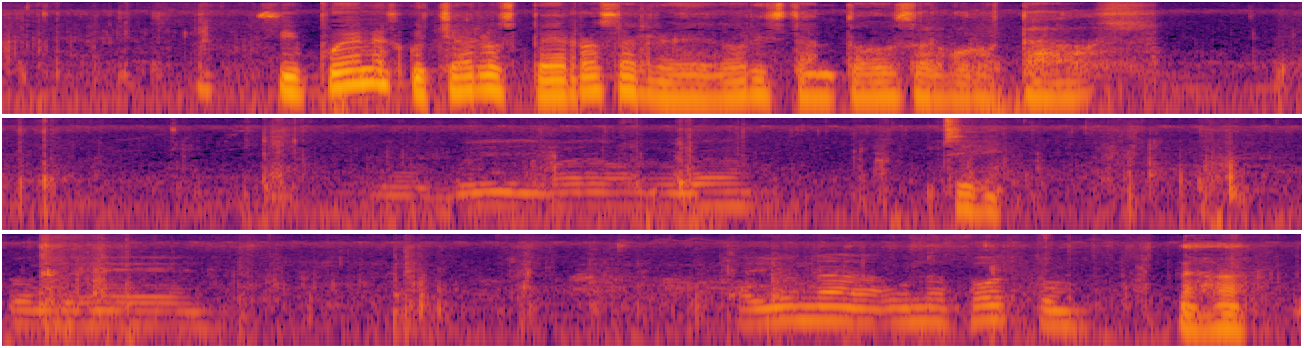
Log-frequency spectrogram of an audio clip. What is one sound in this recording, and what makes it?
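A man talks in a low voice nearby, in short bursts.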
